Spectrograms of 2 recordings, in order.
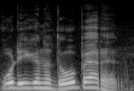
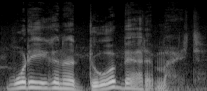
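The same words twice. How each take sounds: First: Fast, higher challenge; defiant comeback. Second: Whispered defiant challenge; whispered comeback. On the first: Confronting the guy claiming his seat, fast and defiant. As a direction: fire it back at him. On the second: Muttering back at the festival guy, whispered challenge. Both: Retold or imitated.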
